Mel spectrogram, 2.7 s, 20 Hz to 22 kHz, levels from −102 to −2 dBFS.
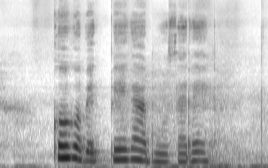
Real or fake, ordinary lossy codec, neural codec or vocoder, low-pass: fake; none; vocoder, 44.1 kHz, 128 mel bands, Pupu-Vocoder; none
